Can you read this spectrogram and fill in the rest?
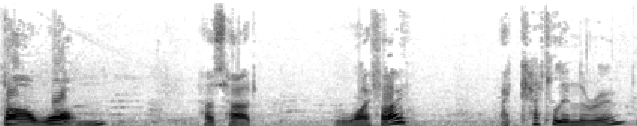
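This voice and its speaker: A man's voice: fairly high pitch, animated, slow, a little mellow, dull audio, a little hiss or hum. A man with a Northern English accent, a touring cyclist, chatting about his travels and often restarting his sentences. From North of England. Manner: chatty storyteller with frequent restarts. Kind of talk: casual travel chat.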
